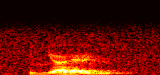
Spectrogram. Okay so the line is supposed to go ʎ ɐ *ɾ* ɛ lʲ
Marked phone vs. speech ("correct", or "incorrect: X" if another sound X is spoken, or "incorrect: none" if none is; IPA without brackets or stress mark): correct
